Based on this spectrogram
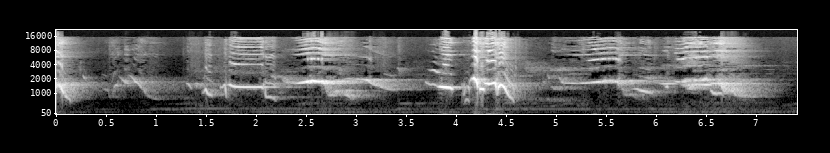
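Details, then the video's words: Black-naped orioles of Javanese and Sumbawa stock, males and females, challenging a rival with rich liquid whistles, sliding fluty notes and a sharp squawk in the middle, delivered in a continuous excited stream. "kepodang gacor MENANTANG LAWAN"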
